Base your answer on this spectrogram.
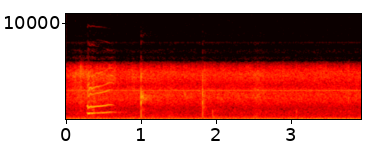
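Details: An 8-week-old Welsh Corgi puppy, in its first weeks at a new home in spring 2010, gives one brief, high, slightly rising whine over a low indoor hum.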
